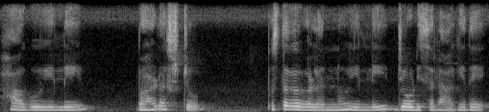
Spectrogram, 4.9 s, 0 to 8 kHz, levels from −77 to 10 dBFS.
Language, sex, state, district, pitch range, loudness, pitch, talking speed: Kannada, female, Karnataka, Bangalore, 190-215 Hz, -17 LUFS, 195 Hz, 75 wpm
